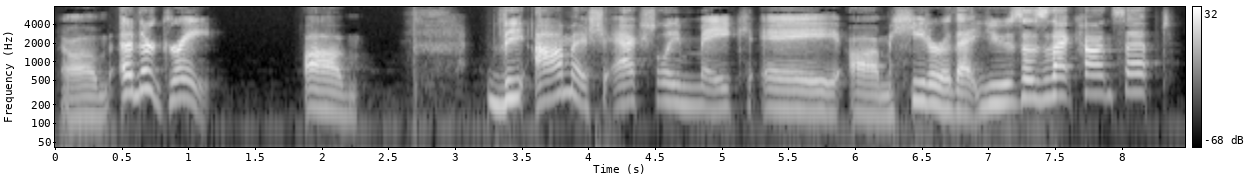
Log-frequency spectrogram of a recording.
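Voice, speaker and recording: A woman's voice: mid-range voice, very animated, slow pace, pushed and bright. A woman hosting a podcast in casual, chatty conversation from a family room at home, using informal, slangy language. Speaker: podcast host.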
